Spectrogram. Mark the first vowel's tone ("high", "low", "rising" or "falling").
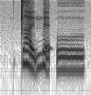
falling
